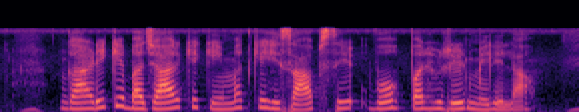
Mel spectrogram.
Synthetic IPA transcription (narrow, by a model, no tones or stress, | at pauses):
ɡaːɽikebaːd͡ʒaːɾkekiːmət̪keɦɪsaːbseʋoɦpɐɾɾɪɽmɪleːla̰ː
